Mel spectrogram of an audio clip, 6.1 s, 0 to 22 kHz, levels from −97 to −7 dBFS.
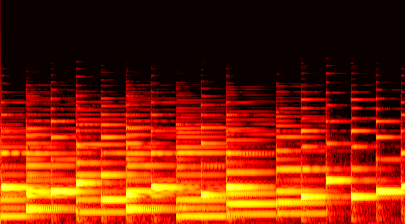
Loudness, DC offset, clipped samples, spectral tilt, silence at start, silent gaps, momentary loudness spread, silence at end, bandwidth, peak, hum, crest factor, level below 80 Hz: -28 LUFS; under 0.1%; under 0.1%; -6.5 dB/octave; 0 s; none; 6 LU; 0 s; 5.6 kHz; -12 dBFS; none; 14 dB; -64 dBFS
